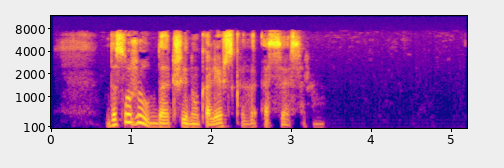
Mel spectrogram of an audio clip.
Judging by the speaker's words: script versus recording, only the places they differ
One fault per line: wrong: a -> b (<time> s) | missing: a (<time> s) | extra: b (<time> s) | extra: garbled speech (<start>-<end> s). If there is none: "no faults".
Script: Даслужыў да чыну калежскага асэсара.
no faults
